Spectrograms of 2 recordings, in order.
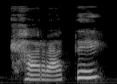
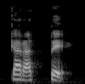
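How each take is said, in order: First: The k has a puff of air after it. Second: The k has no puff of air after it. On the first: The speaker calls it wrong. "lo incorrecto sería decir" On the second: The speaker calls it right. "correctamente diríamos"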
